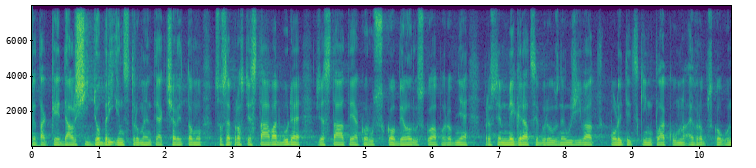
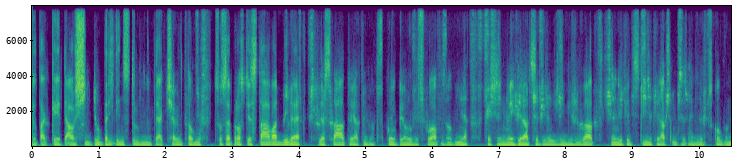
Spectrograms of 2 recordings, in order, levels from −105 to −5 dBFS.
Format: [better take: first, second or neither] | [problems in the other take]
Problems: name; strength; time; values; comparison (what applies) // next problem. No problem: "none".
first | noise reduction (neural diffusion model UNIVERSE++)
